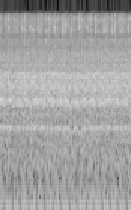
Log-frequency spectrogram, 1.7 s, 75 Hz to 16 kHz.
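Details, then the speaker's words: John Deere Gator 625i UTV after installing a DIY welded auxiliary muffler on the stock muffler; steady, even idle with a soft regular exhaust pulse and no knocks or misses, definitely quieter, reading 82–90 dB. "So now is the moment of truth. We'll go ahead and get this thing started up and do another decibel test. It is definitely quieter."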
